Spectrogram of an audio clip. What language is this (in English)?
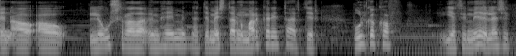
Icelandic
